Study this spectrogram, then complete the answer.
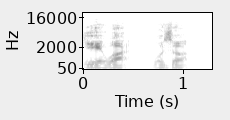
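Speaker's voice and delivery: put-on, very deep, tough-sounding voice. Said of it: "But I did the deep voice".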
